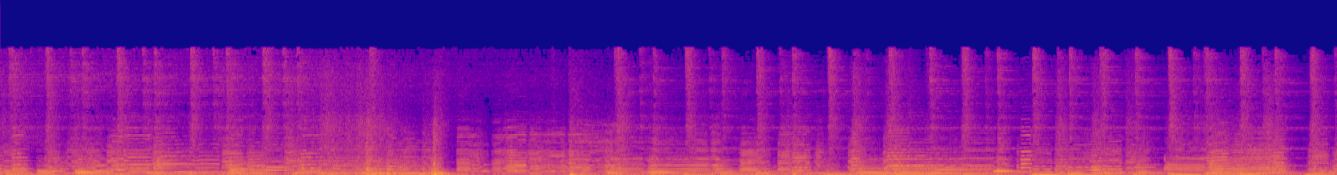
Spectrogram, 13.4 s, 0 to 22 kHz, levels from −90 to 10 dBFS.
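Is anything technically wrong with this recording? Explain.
Yes, from about 4.15 to 9.26 s there's a filter restarted on every block. The filter drops its state at each block boundary and starts again from silence, so each block opens with a small transient. You hear that as a 100 Hz buzz that rises and falls with the sound's level.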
